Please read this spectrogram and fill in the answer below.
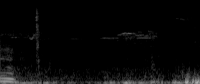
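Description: A few faint, high bird chirps in the background, with a single sharp click about half a second in and a low rumbling noise underneath.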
